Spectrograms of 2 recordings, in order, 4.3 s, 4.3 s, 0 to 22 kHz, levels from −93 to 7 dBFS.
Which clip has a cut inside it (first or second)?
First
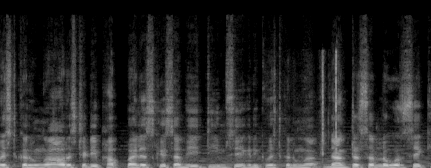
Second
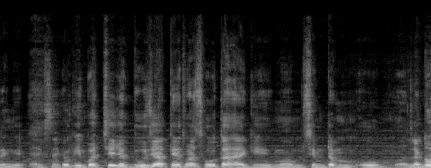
first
